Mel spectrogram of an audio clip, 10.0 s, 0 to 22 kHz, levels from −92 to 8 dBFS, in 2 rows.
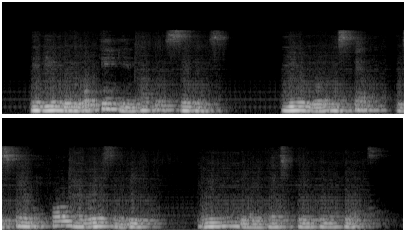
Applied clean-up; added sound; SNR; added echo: neural separator model SepFormer DNS4.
